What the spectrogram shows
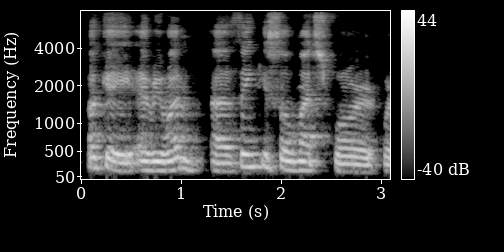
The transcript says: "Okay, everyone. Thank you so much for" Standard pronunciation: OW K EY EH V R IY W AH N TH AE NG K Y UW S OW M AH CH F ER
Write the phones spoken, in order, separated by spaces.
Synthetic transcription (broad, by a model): OW K EY EH V R IY W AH N TH AE NG K Y UW S OW M AH CH F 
